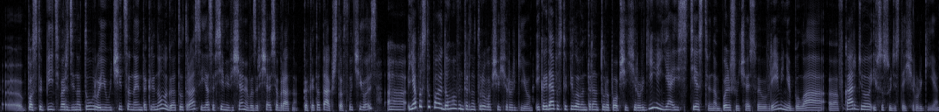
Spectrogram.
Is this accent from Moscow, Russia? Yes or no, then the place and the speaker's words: no; Vladikavkaz, North Ossetia–Alania, Russia; first language Russian and Ossetian; moved away as an adult; also born or lived in Astrakhan; now in Düsseldorf, Germany; Я родом из Северной Осетии, мне сейчас 33 года.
